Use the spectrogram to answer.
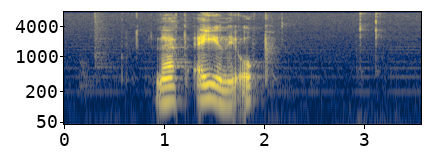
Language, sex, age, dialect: Faroese, male, 36-60, Suðurstreymoy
